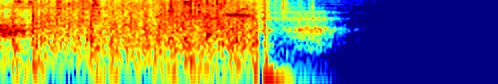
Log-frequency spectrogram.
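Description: Horse hooves clop on a wooden bridge.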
